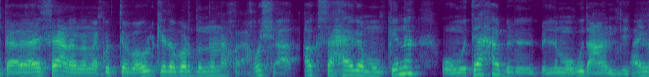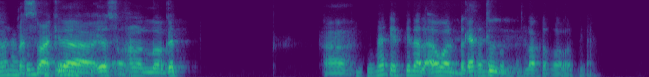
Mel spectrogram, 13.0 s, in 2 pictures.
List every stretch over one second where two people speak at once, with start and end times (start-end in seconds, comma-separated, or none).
6.3-7.8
